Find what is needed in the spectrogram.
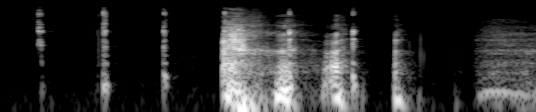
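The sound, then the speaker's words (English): A person makes harsh scratching sounds at the back of the throat: three short clicks, then a few loud rasping, cough-like bursts, and finally a low voiced hum. “A girl from public school taught me how to scratch the back of your throat by going.”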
